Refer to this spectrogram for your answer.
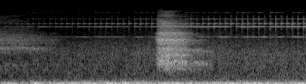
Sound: sigh

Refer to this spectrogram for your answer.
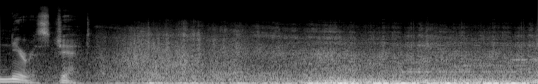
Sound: planes whirring

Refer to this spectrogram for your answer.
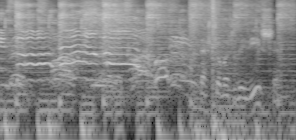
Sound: crowd

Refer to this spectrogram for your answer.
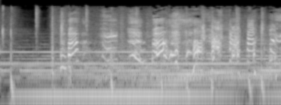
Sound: laughing

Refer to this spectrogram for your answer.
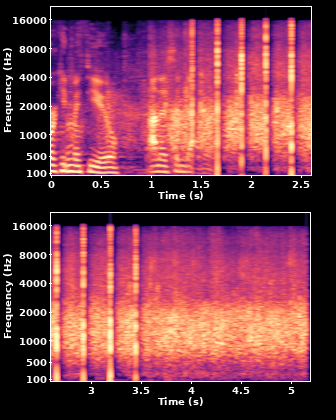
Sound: applause

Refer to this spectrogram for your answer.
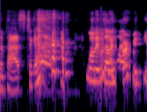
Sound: laughs

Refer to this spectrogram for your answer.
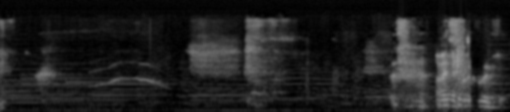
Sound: sniggering

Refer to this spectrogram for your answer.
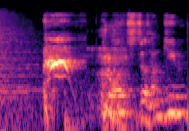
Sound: cough

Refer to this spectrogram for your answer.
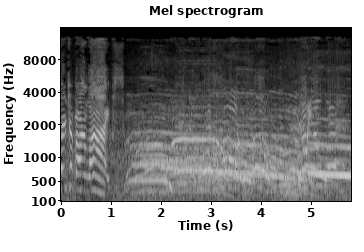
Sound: crowd boos

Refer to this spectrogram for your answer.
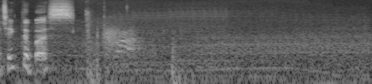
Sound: punch lands, man groans

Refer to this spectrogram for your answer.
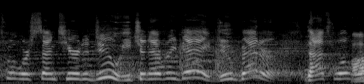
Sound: applause

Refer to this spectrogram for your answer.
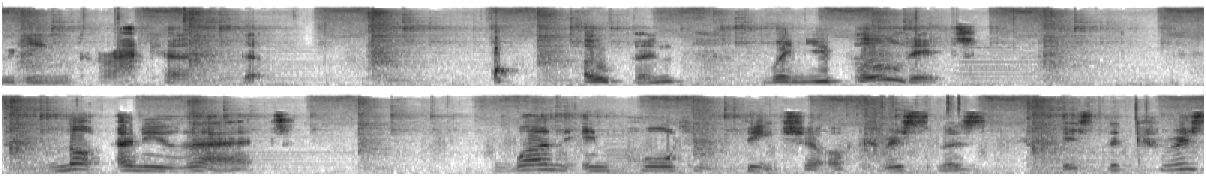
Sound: pop!

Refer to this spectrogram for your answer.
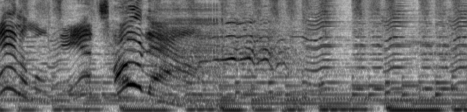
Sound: neighing

